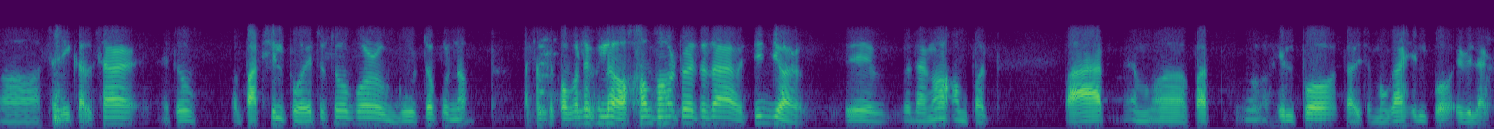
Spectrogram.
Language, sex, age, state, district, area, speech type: Assamese, male, 60+, Assam, Dibrugarh, rural, conversation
